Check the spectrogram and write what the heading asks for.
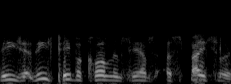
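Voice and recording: A man's high-pitched voice with vocal fry, ordinary pitch variation and a fairly quick pace, in a dry, close sound with no echo.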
